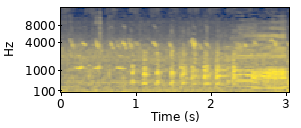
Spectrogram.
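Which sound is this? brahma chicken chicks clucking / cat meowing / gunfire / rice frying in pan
brahma chicken chicks clucking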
